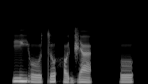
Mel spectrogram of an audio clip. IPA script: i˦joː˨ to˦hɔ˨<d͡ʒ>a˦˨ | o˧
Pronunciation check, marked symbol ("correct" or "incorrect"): correct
